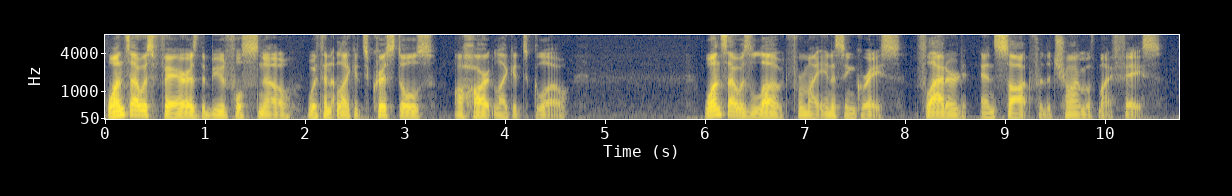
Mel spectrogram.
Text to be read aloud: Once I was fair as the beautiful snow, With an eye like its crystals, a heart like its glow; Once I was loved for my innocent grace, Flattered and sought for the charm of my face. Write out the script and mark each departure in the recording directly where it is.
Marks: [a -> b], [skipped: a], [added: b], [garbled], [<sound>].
Once I was fair as the beautiful snow, With an [skipped: eye] like its crystals, a heart like its glow; Once I was loved for my innocent grace, Flattered and sought for the charm of my face.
